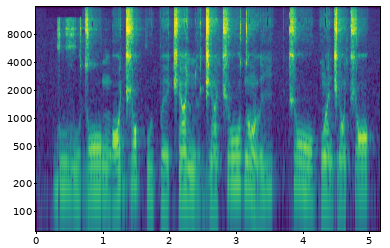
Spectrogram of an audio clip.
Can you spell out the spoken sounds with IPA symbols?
ɡ u˧ ɣ u˨ d oː˧ ŋ ɔ˨˦ d͡ʒ ɔ˦ kʷ ɨ˧ p e˧ t͡ʃ ã˦ ɲ ɨ˧ d͡ʒ ã˨ t͡ʃ oː˦ d ɔ̃˦˨ l i˦ | t͡ʃ oː˦˨ kʷ ã˨ d͡ʒ ɔ̃˨ t͡ʃ ɔ˦

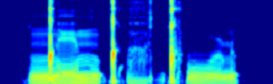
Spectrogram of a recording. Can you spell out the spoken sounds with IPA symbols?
ŋ͡ǃ e m ǃʼ a̤ ǃʼ u ɳ

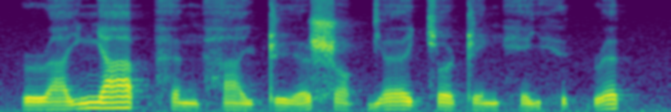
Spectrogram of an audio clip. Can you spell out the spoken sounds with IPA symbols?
ɹ a˧˥ j ɲ aː˦˥ p̚ h ə˨˩ ŋ h a˨˩ j ʈ ɨ˨˩˦ ə̯ ʂ ɔ˨˩ k̚ j əː˧ c o˧ ʈ e˧ ŋ h e˧˥ j h ɨ˨˩ k̚ ɹ ə˦˥ k̚

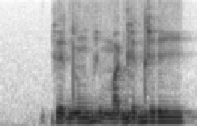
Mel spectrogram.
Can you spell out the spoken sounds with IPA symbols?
k e˧ d ũ˦ b i˦˨ m a˧ ɡ e˦ d i˦ ɾ i˦

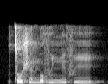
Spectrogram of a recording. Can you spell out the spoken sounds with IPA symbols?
t o˦ ʃ ɛ̃˨ ŋ ɾ o˨ v i˨ ɲ ĩ˧ f iː˦

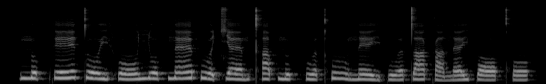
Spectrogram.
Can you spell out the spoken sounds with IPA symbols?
n o˧ p̚ k eː˧˥ t̪ oː˧˩ j f oː˩˧ ɲ oː˧ p̚ n ɛː˧˥ f u˧˩ ə̯ t͡ɕ ɛː˧˩ m kʰ a˧ p̚ n u˧˩ t̚ f u˧˩ ə̯ kʰ uː˥˨ n eː˧˩ j p u˩˧ ə̯ t̪ a˧˥ k a˩ n ɛː˧˥ j p ɔː˧ kʰ o˧

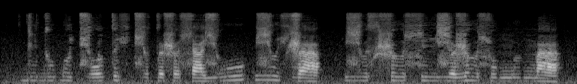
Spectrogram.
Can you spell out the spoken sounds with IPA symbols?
d i d u ɓ ʊ t͡ɕ o l t ə ç t͡ɕ ʊ t ə ʂ ə ɬ a ʑ u | ʑ ɯ ç ʐ a | ʑ ɯ s ʂ ɯ ɬ i ʑ ə ʐ ɯ ɬ u ŋ͡m ɯ ŋ͡m a

